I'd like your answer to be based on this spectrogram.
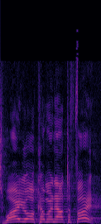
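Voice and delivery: high, projected challenge; mock warrior's jeer; shouted taunt. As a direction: call out a taunt across a battlefield. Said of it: "stood and shouted a taunt across".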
